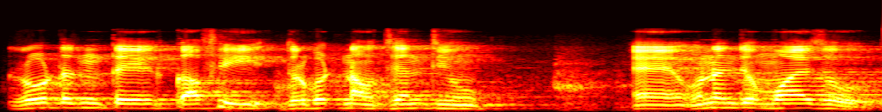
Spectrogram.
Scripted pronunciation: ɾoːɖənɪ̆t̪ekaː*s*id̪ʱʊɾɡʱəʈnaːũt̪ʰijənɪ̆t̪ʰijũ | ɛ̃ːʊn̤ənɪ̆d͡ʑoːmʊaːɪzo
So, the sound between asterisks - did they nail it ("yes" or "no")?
no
